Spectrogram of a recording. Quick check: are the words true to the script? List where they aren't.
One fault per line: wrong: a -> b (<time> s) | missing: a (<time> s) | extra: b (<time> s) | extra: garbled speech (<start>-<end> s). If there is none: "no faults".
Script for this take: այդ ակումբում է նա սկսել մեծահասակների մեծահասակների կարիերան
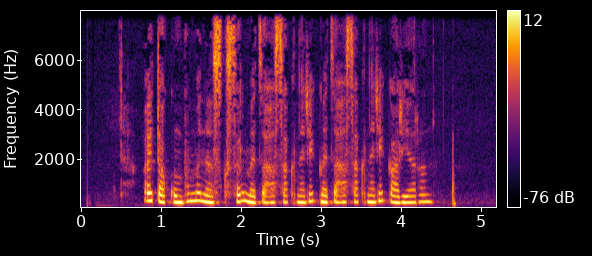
no faults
